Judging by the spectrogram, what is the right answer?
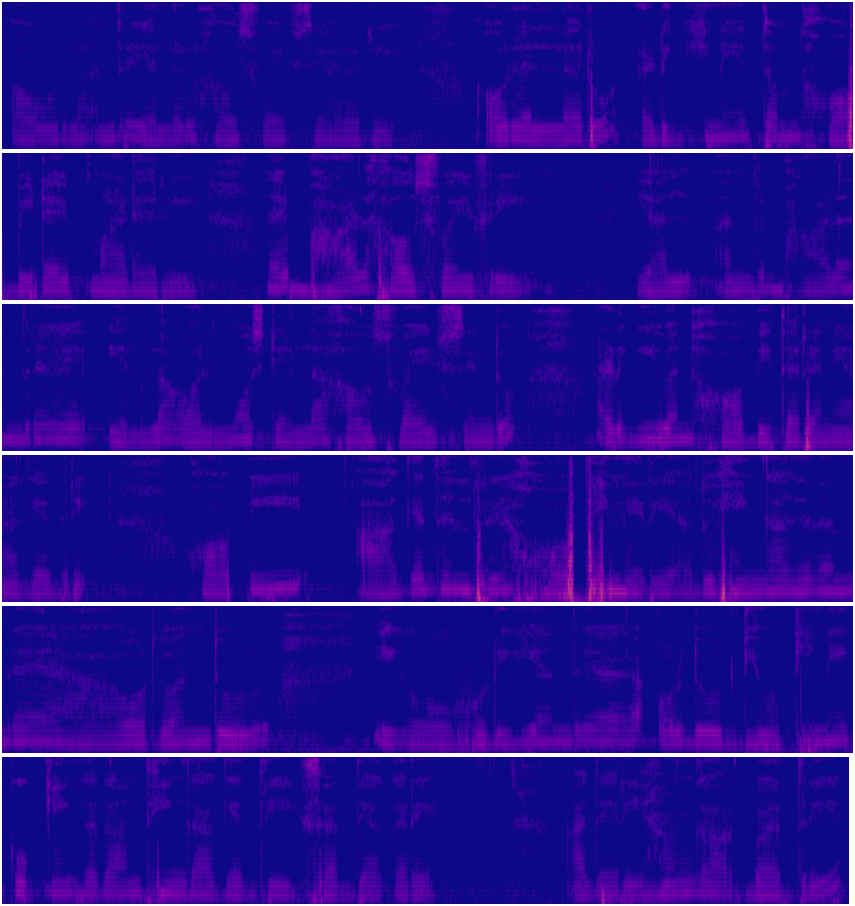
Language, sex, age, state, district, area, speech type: Kannada, female, 18-30, Karnataka, Gulbarga, urban, spontaneous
